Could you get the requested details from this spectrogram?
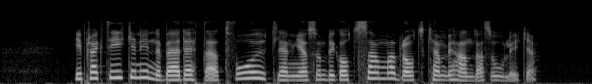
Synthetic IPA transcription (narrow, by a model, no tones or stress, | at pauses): ɪpʰɾakt̪ʰiːkənɪnːəbæːɖɛt̪ːa̰at̪ʰːv̥oːʉ̟ːt̪ʰleːd̪nɪŋaʂɔmbɛɡɔt̪ːsamːabɾɔt̪ːkʰanbɛɦand̪lasuːlḭːka̰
